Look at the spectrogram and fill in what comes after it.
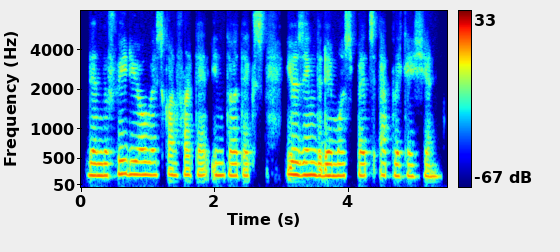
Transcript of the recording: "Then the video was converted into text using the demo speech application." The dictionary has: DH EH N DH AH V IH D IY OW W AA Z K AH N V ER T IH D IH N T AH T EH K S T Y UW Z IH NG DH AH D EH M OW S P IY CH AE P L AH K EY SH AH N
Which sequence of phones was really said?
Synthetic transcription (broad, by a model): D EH N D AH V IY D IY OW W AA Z K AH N F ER T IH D IH N T AH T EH K S Y UW Z IH NG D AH D EH M OW S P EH S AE P L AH K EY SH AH N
